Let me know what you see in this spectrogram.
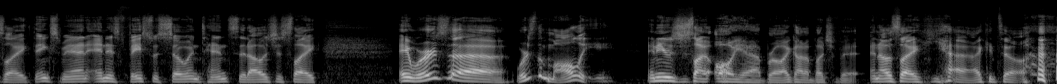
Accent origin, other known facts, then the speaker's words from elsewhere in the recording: California, United States; I grew up like right outside of the Bay Area.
